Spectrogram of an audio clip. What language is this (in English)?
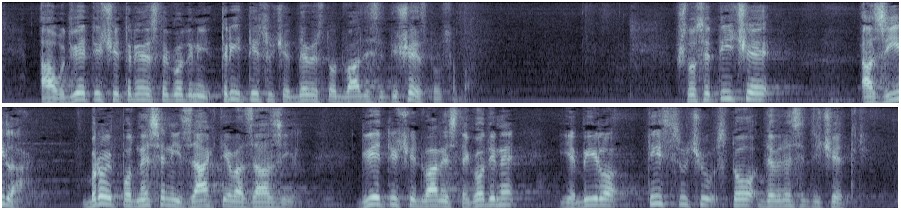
Croatian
